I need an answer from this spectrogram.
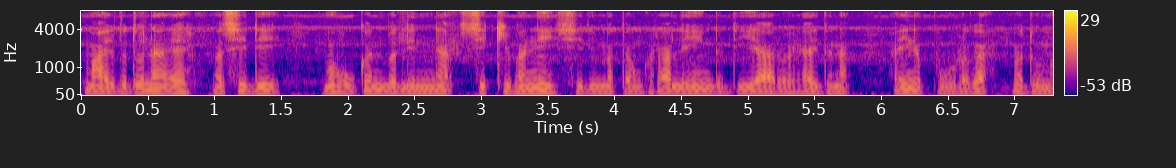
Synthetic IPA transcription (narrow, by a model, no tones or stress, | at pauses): majbɐdunaemɐsidimɐɦukɐnbɐlinnɐsikʰːibɐnisidimɐtɐmkʰɐɾaliŋdɐdijaɾojɦajdunaːjnɐpuɾɐɡamɐduma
